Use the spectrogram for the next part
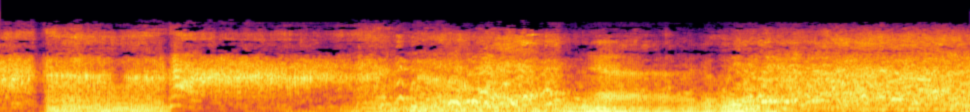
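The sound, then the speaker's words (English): A German shepherd growls and snarls continuously and loudly, a rough rumbling sound that swells and presses on for several seconds without pause. “And besides, these German shepherds is used to handling sheep.”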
